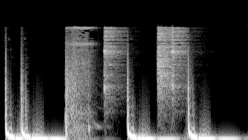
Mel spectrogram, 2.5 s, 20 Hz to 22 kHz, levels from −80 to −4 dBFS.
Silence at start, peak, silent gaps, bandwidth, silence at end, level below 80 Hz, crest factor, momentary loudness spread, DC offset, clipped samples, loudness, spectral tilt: 0.05 s; 0 dBFS; none; 11.5 kHz; 0.05 s; -8 dBFS; 8 dB; 7 LU; under 0.1%; 0.2%; -11 LUFS; -4 dB/octave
